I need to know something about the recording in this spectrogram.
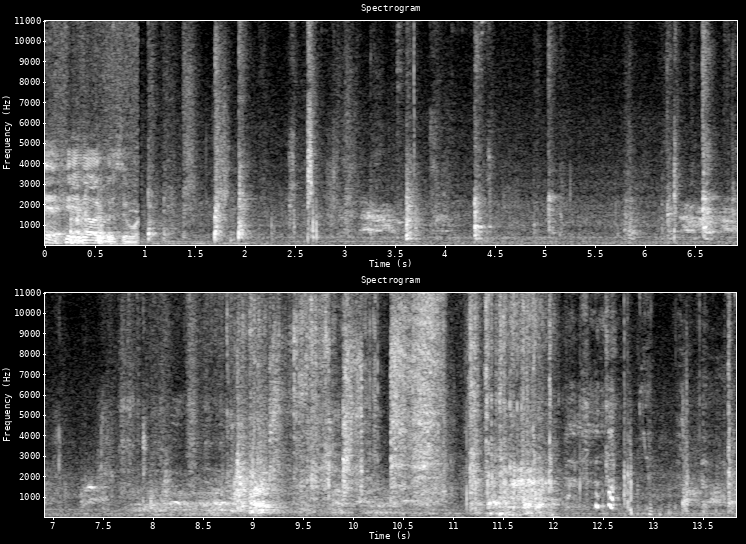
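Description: A skateboard clacks against the ground.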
